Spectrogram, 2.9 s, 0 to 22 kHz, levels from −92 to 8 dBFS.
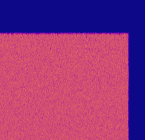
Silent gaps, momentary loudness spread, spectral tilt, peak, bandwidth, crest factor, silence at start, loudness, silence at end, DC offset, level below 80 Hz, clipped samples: none; 1 LU; 0 dB/octave; -12 dBFS; 17 kHz; 12 dB; 0 s; -21 LUFS; 0.35 s; under 0.1%; -48 dBFS; under 0.1%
